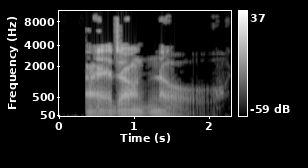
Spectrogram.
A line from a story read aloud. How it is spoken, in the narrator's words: Tensun said, voice even more a growl than before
